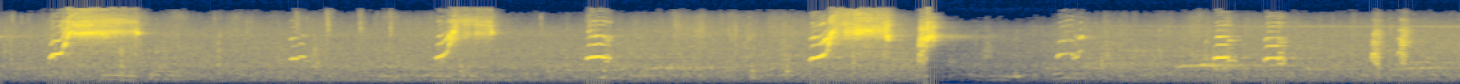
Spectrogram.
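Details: A hungry baby monkey begs for milk from its mother. Harsh, broadband screams alternate with short, tonal, arching whimpers, scattered irregularly with brief quiet gaps.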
